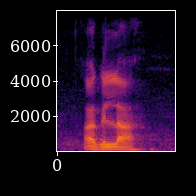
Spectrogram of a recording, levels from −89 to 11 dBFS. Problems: constant background noise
